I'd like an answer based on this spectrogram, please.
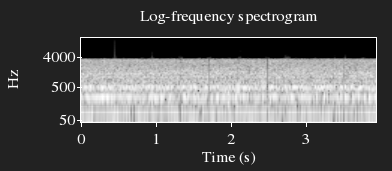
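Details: Reproductive honey bee swarm moving into a swarm trap at Painted Peacock Manor, 04/07/21. Intense, hissy mass buzzing with a faint steady hum underneath, continuous and uniform, broken only by a couple of tiny clicks.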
